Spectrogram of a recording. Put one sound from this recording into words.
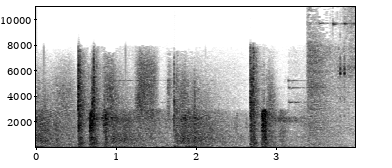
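Gunshots fire in short sharp bursts.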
